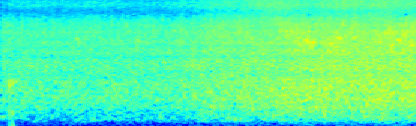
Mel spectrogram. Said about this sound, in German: Nun, es war Abend geworden. Unten am Fluss stiegen gerade zwei kleine Jungen in ein goldschimmerndes Boot, das sie auf den dunklen Fluten hinwegtrug.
